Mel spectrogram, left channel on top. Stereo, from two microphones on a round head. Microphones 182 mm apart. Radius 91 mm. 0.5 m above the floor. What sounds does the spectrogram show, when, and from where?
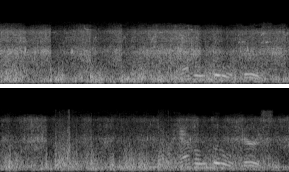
1.7 s a man speaking: 20° right (ahead or behind); by 2.8 s 40° right (ahead or behind)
